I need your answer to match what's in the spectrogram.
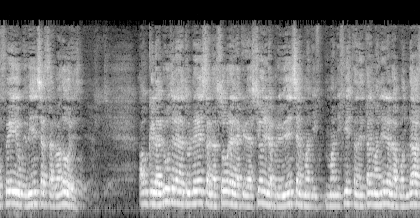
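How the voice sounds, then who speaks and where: A high-pitched man preaching a sermon. He talks in a loose, chatty way, stumbling and correcting himself as he goes, and throws questions at the congregation. His voice echoes around a hall and sits some way off the mic. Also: a little mellow. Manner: conversational, self-correcting, quizzes the congregation. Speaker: pastor. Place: church hall. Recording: echoey room, mic at a distance.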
